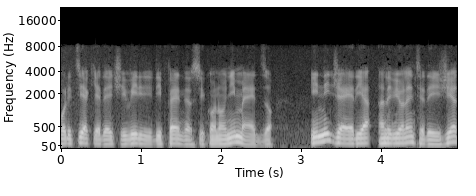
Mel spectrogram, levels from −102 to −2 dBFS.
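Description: Speech, with comfort noise in place of the background from 2.83 to 3.11 s, right after "difendersi con ogni mezzo". For about 280 ms, the room's real background, which sits roughly 36 dB below the loud passages, gives way to a steady, featureless hiss about 2 dB different in level. This is likely Opus discontinuous transmission filling the pause with synthetic noise. Unlike a dropout or noise gate, the gap never falls silent; only the background's texture goes flat.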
